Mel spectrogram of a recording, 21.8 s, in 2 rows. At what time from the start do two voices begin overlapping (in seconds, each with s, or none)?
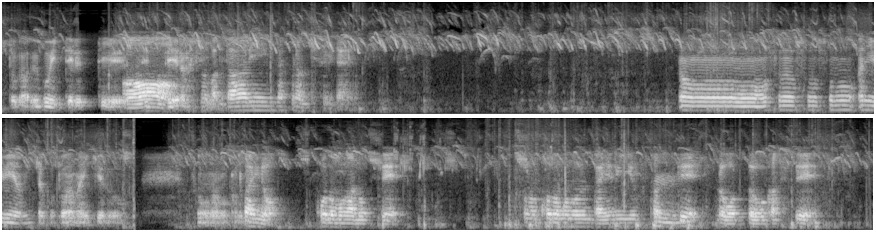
1.5 s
